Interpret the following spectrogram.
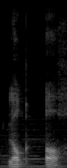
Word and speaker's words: lok'oj: querer en quiché sería lok'oj. Otra vez es un poquito diferente cómo se pronuncia, porque en español no se usa la misma manera, pero otra vez para que se escuchen, lok'oj es el verbo.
